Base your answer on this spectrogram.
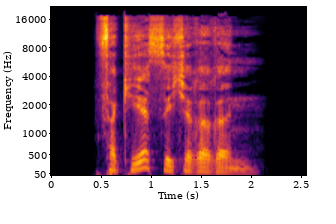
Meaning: inflection of verkehrssicher: 1. strong genitive masculine/neuter singular 2. weak/mixed genitive/dative all-gender singular 3. strong/weak/mixed accusative masculine singular 4. strong dative plural
- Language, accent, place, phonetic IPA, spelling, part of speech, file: German, Germany, Berlin, [fɛɐ̯ˈkeːɐ̯sˌzɪçəʁən], verkehrssicheren, adjective, De-verkehrssicheren.ogg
